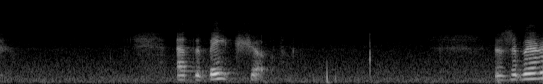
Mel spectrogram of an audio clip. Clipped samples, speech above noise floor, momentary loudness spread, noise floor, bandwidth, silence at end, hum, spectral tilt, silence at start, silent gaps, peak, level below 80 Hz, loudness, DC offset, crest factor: under 0.1%; 25 dB; 27 LU; -50 dBFS; 13 kHz; 0 s; none; -5.5 dB/octave; 0 s; none; -8 dBFS; -66 dBFS; -26 LUFS; under 0.1%; 22 dB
